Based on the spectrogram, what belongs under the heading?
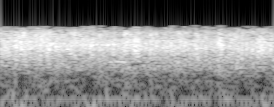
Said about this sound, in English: Let's send them a cheer from the Hollywood home base. Have a good time back there.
